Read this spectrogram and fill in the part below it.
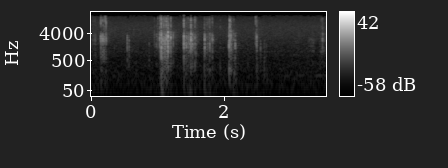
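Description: A plastic packet crinkles and tears open.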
